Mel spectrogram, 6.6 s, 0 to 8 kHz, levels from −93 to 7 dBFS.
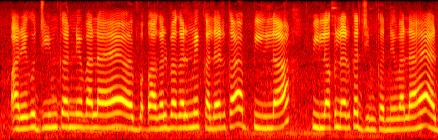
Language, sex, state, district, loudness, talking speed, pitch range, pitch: Hindi, female, Bihar, Kishanganj, -19 LUFS, 175 wpm, 250-280 Hz, 270 Hz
